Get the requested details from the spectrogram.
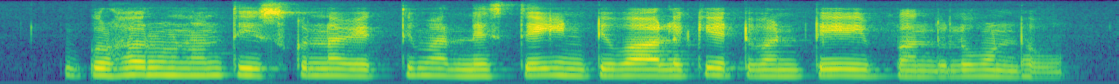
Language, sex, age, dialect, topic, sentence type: Telugu, female, 18-24, Utterandhra, banking, statement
